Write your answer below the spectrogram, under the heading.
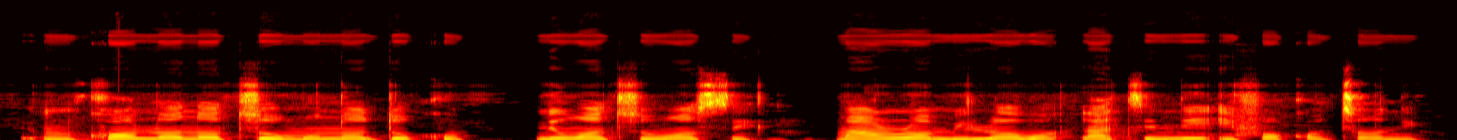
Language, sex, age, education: Yoruba, female, 15-29, tertiary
